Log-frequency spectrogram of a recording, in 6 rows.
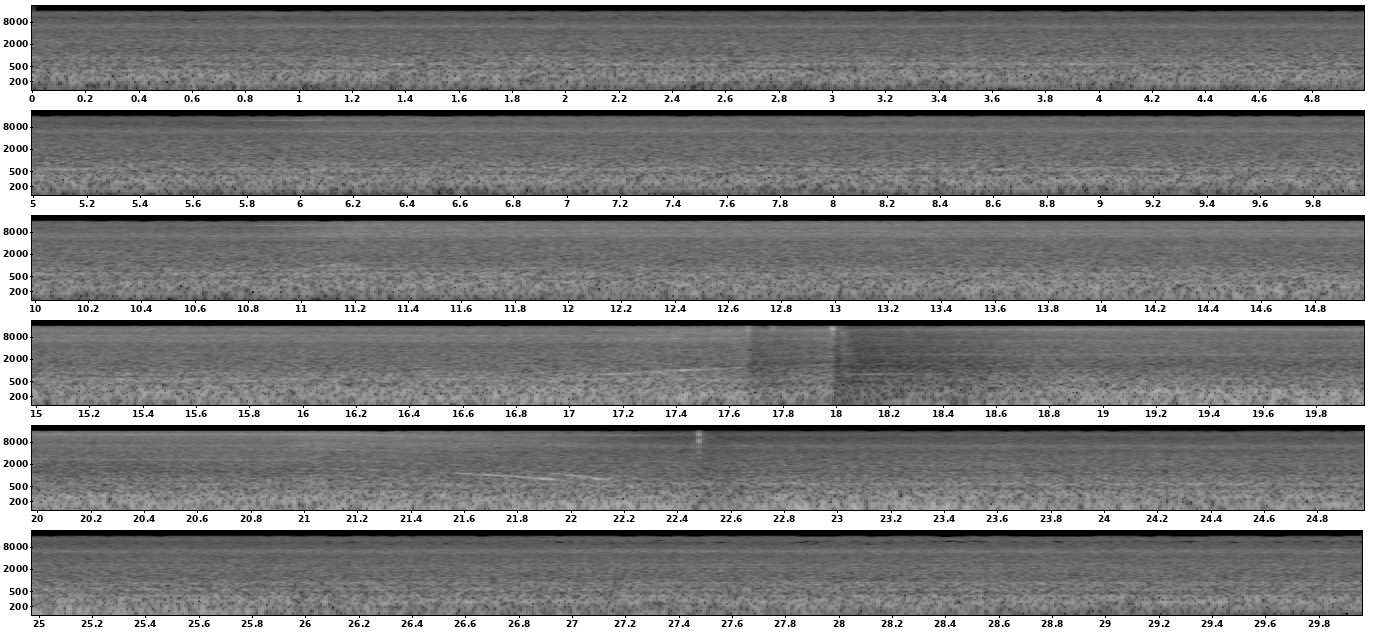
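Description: Hyundai Kia SKT-250MS CNC turning center running with a steady machine hum. About halfway through, a spindle spins up with a faint rising whine and a louder hiss, then winds down with a falling whine a few seconds later.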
